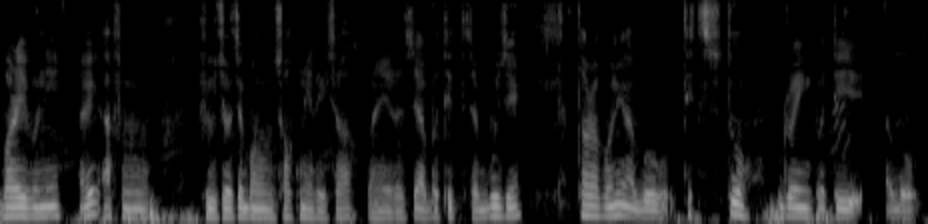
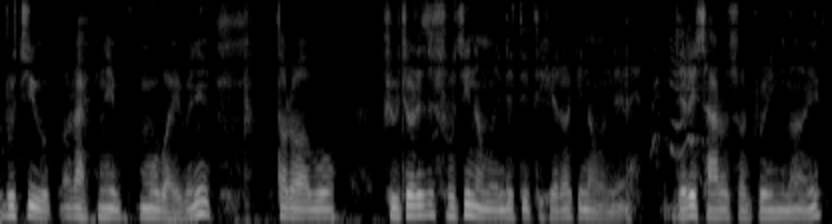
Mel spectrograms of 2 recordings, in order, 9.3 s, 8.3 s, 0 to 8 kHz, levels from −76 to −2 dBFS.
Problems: none marked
